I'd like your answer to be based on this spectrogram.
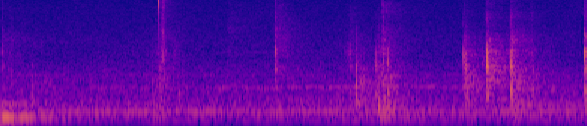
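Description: Light clicking of computer-keyboard keys while a playlist name is typed, a sparse, uneven run of soft taps close by, with no talk.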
